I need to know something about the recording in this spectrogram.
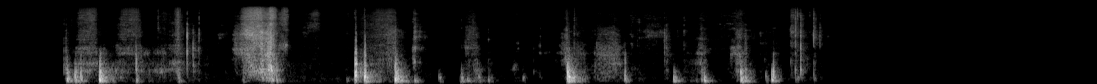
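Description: Books being moved on a shelf: a string of knocks and thuds as they are set down and pushed into place, with a brief sliding scrape about two and a half seconds in. It stops after about eight seconds.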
